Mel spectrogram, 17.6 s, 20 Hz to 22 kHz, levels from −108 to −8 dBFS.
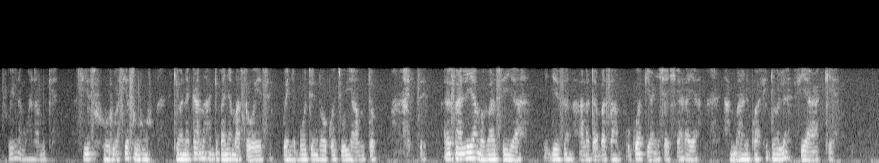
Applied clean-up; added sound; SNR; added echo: none; none; none; none.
